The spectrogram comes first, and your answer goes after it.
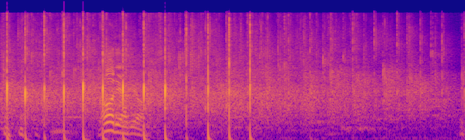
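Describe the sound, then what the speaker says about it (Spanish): Sharp, evenly spaced claps ring out in a steady rhythm at a church service while a voice speaks over them in Spanish, then the clapping fades near the end. "déselo a él ese aplauso, más fuerte"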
